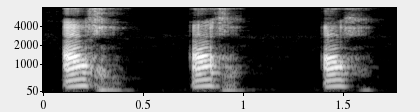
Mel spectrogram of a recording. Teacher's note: meninggi ya meninggi sehingga tebal hurufnya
